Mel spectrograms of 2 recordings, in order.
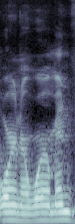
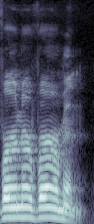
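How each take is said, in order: First: The name is said with English sounds. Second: The name is said with German sounds. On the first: The speaker calls it wrong. "not Werner Werman" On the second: The speaker calls it right. "He's German"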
